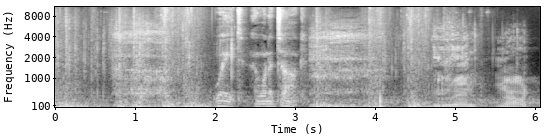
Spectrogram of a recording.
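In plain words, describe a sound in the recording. A man speaks calmly in a low, gravelly voice.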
